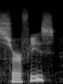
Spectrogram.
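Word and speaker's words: SRFI: scheme requests for implementation SF Sr fi um s they pronounce surfies this is the mechanism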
